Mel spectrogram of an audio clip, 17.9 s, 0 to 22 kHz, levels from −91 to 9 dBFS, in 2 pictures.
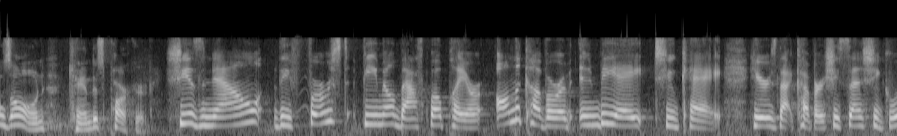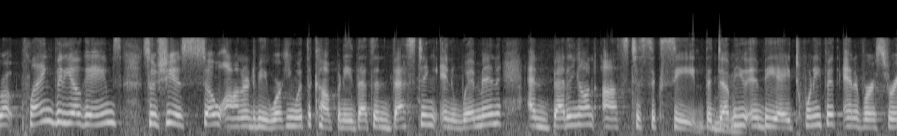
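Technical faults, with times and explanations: No technical faults can be heard, so there are no times or explanations to give.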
